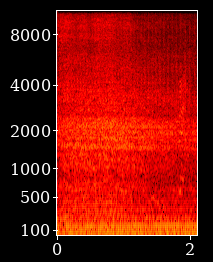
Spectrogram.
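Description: A car engine idling steadily, with a hiss over it that fades out near the end.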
